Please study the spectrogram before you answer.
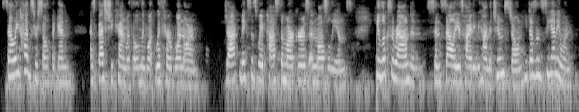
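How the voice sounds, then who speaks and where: A woman's voice: a little high, moderate pace, a bit bright, low-quality recording. A woman reading scripted action descriptions as narrator at a live table read.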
